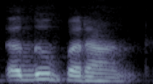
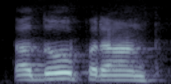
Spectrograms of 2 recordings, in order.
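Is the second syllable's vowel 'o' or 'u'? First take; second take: u; o. First: The second syllable has a 'u' vowel. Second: The second syllable has an 'o' vowel. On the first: The speaker calls it right. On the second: The speaker calls it wrong.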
